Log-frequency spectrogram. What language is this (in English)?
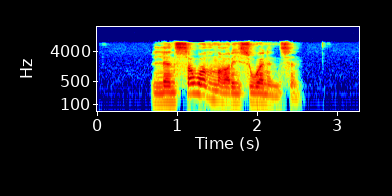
Kabyle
